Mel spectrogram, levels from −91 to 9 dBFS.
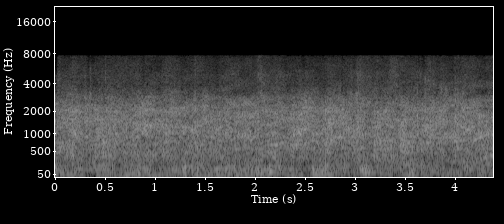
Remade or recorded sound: remade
